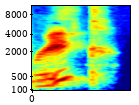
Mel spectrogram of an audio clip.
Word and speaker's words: Rec: the bad guy wreck is that how you say his name reek reek I mean he does reek reek like r e c he's terrible he killed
